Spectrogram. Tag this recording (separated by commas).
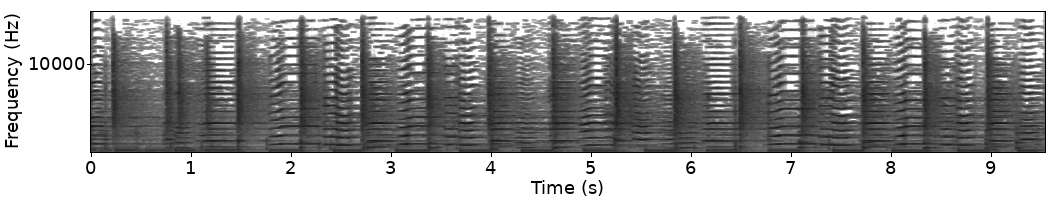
Music, Musical instrument, fiddle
